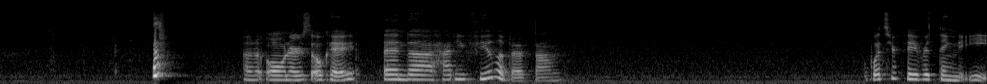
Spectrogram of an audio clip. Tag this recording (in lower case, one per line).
domestic animals
bow-wow
animal
dog
speech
